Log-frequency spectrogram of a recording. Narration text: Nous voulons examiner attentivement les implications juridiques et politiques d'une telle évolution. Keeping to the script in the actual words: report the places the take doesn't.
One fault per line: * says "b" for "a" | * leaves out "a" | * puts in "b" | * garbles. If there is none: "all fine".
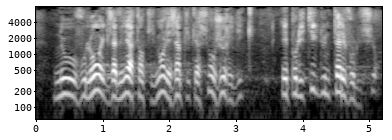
all fine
